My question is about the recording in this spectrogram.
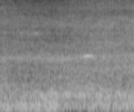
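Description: Steady city street traffic: cars and motorbikes running past.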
